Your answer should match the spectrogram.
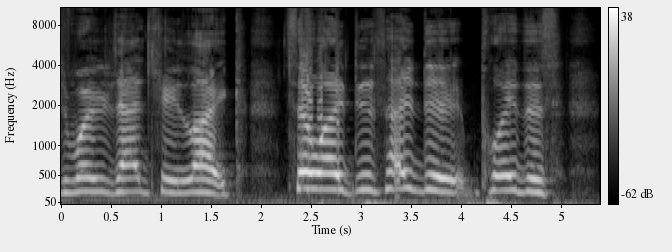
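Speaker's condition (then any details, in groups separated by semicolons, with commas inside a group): Cerebral palsy; not degenerative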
